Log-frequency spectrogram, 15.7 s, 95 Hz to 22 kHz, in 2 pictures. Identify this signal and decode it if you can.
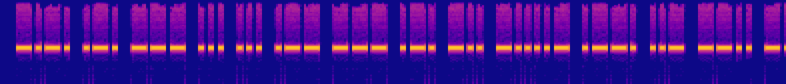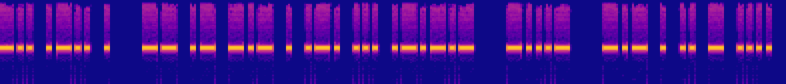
Morse code, heard as a keyed tone, about 25 wpm, 1000 Hz. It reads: CROSSWORD-PUZZLE MAKERS. <BT> KEITH
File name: qotdfiles / 25wpm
